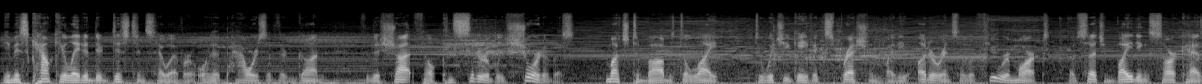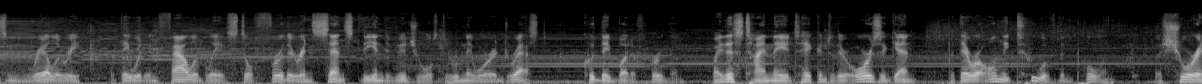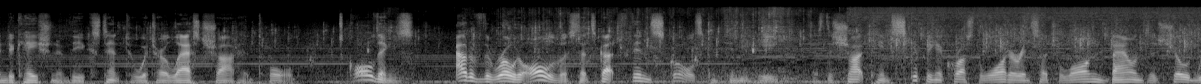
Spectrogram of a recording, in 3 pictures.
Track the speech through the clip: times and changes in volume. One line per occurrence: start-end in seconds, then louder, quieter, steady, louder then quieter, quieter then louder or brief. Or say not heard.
0.0-36.0 steady.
